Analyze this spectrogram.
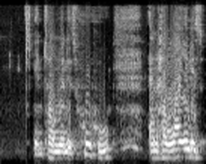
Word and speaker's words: huhu: From the Malay Indonesian area, speaking area, the further east you go, the weaker the S sound becomes. So in Polynesian languages, Fijian has a S, suthu, but once you reach Tonga, it becomes the letter a H sound, aspiration, huhu, and by the time you go to Hawaiian, it's gone completely. And so this is one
